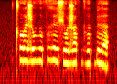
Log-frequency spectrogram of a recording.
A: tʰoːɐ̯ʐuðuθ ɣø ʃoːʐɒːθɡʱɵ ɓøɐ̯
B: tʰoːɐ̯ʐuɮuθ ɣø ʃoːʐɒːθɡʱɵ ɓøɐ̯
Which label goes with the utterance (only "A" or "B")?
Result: A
